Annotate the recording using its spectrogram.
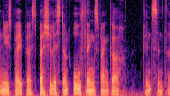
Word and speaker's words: Van Gogh: I'm afraid not, but it's very difficult to say correctly because the English find it almost impossible to pronounce the Dutch, which is something like Van Gogh, but even I can't do it properly. But it is complicated because in America he's called Van Gogh, and in France they all call him Van Gogh.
